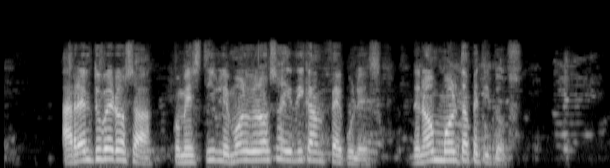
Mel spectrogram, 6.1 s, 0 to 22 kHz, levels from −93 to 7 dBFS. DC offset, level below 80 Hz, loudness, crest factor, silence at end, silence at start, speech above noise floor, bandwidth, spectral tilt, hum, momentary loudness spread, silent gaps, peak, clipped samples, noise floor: under 0.1%; -64 dBFS; -17 LUFS; 18 dB; 0.4 s; 0.65 s; 47 dB; 8 kHz; -5 dB/octave; none; 13 LU; none; 0 dBFS; under 0.1%; -64 dBFS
